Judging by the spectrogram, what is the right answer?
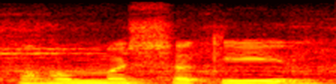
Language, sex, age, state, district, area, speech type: Urdu, male, 30-45, Uttar Pradesh, Shahjahanpur, urban, spontaneous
